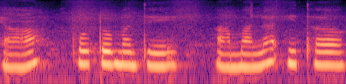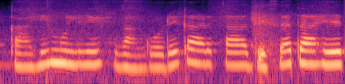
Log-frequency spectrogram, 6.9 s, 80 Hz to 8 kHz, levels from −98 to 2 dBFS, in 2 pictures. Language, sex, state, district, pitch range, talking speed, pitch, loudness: Marathi, female, Maharashtra, Gondia, 220-245 Hz, 85 wpm, 235 Hz, -17 LUFS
